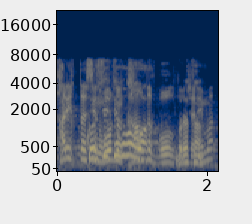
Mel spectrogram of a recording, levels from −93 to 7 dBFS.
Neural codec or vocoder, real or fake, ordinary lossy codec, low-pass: none; real; none; 7.2 kHz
